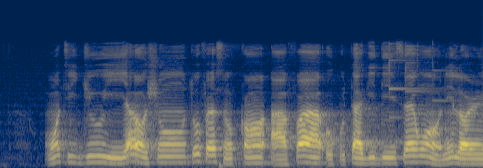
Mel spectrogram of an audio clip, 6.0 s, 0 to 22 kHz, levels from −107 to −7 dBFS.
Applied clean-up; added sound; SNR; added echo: none; none; none; reverberation time 1.1 s.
